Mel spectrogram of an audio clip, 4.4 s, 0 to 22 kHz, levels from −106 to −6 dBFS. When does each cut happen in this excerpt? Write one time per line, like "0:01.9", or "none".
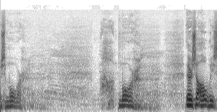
0:02.3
